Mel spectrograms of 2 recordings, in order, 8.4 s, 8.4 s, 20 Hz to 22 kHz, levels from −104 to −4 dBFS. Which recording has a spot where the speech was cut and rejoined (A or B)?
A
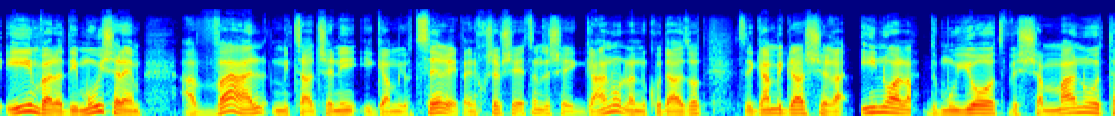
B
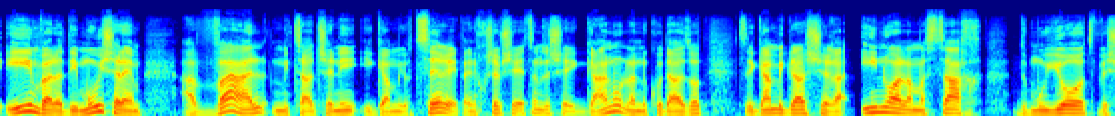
A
